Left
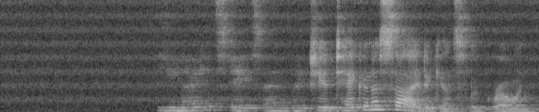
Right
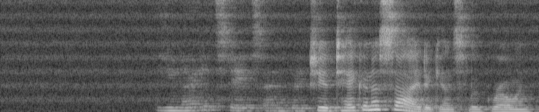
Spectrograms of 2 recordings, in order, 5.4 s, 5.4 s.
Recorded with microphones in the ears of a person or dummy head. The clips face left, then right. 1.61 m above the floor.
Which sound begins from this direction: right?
A woman speaking, at 3.1 s.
